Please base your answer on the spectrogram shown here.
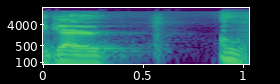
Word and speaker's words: GU: you know and they go oh God I love that BR yeah so but they might be thinking g o and then they see it oh goo is that how you pronounce it so that's that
